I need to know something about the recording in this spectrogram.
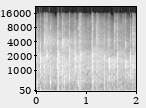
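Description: A small group of people clapping their hands in applause: dense, irregular hand claps throughout.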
